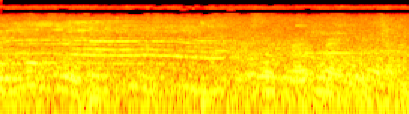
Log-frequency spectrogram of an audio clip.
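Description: A person's high-pitched, drawn-out vocal sound, about a second long and gliding slightly down in pitch, with low voices beneath.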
